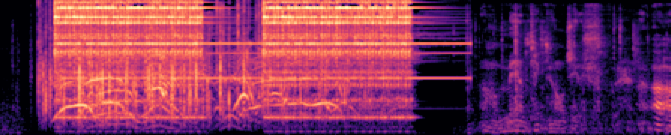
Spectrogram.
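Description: A telephone rings loudly and close in two long electronic bursts with a short gap between, as phone lines open on a call-in TV show; a voice follows.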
